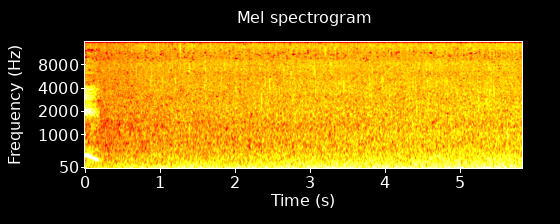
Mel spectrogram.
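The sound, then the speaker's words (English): A steady, dense hiss of rain, smoothed into an even wash of white noise that holds at a constant level for the whole stretch, with no pauses and no voices. “It's rain that has been modified to make it white noise.”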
